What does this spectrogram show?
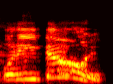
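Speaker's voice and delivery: shocked yell. Retold or imitated. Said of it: "I was like".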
